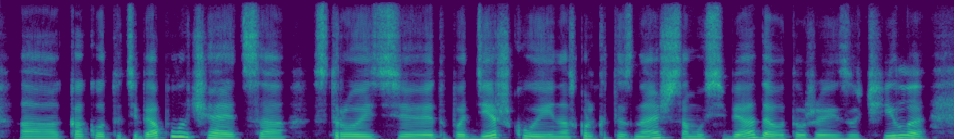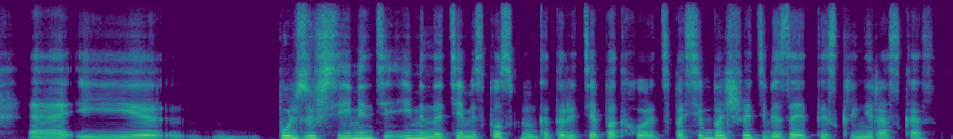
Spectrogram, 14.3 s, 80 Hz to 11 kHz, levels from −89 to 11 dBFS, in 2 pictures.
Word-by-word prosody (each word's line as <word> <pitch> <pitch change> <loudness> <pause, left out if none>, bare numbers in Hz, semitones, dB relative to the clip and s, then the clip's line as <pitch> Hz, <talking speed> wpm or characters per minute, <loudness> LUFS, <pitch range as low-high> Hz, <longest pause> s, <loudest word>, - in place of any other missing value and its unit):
а, 165 -2 -2
как 175 +1 -3
вот 175 0 -3
у - - -6
тебя 175 +2 +2
получается 180 - +1 0.2
строить, 165 -3 0
э, - - -2 0.2
эту 155 +1 -3
поддержку 170 +4 0
и, 155 -1 -1
насколько 155 +3 -4
ты 165 - -5
знаешь, 170 +9 0
саму 160 -2 -2
себя, 160 +9 +1
да, 180 -8 +3
вот 155 +1 -7
уже 155 0 -1
изучила, 180 +6 0 0.4
э, 155 -1 +1
и, 155 -1 0 0.4
м, 260 +1 -17
пользуешься 195 -1 +5
именно 190 0 +4
те - - -3
именно 185 -3 +3
теми 170 0 0
способами, 170 -1 -2
которые 155 -2 -2
те 165 +2 +1
подходят. 155 -4 -2
Спасибо 155 +6 0
большое 210 0 +3
тебе 170 -4 -2
за 165 0 +3
этот 150 +1 -2
искренний 155 -1 -3
рассказ! 150 -2 -4
165 Hz, 165 wpm, -24 LUFS, 155-185 Hz, 0.4 s, пользуешься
